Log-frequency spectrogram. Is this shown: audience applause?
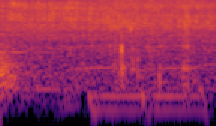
no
